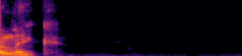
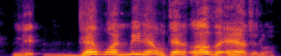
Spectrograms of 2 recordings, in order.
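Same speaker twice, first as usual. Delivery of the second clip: higher mock voice, denying it; mocking denial; 8 semitones higher than usual. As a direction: play the innocent other Angela, up high. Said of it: "you were saying".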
